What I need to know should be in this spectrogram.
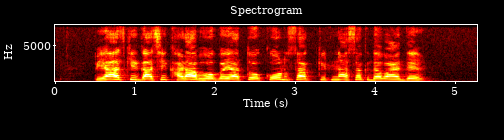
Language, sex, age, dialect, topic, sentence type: Magahi, male, 18-24, Southern, agriculture, question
